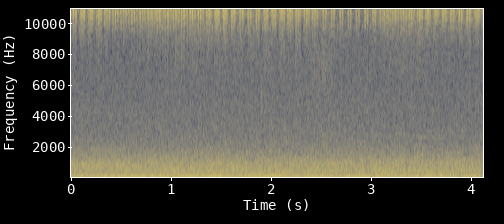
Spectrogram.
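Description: A grasshopper's high, steady pulsing buzz runs without pause over a low, rumbling background hiss.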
